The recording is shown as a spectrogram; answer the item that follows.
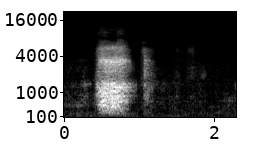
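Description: A man's audible in-breath through the mouth: one short noisy inhale lasting about half a second.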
